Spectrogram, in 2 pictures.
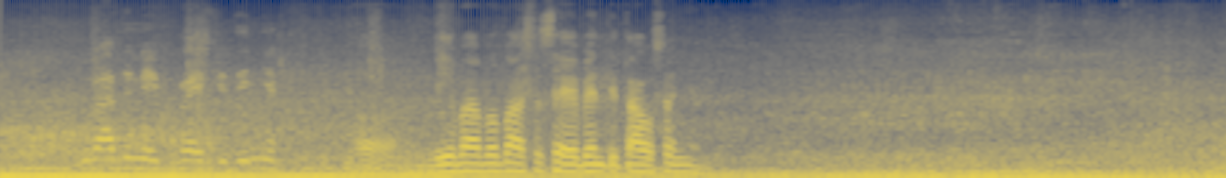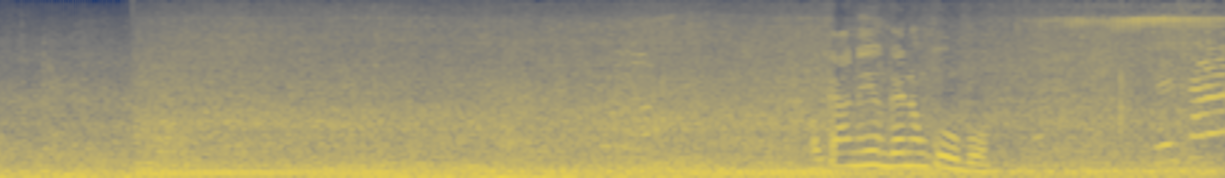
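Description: Traffic hums along a nearby road outdoors.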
